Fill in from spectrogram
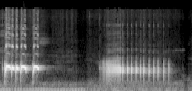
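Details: Local zebra dove calling out to a rival: one phrase of quick staccato coos, then after a pause a softer run of about a dozen evenly spaced pulsed notes, with a low rumble underneath.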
